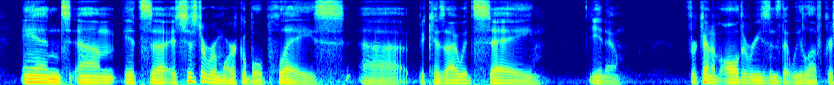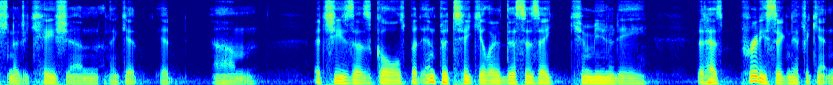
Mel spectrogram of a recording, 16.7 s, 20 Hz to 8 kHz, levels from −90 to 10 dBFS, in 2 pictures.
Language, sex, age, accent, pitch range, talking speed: English, male, 30-49, American, 95-115 Hz, 165 wpm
